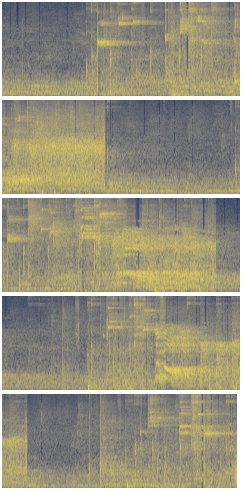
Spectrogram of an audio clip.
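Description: A table tennis ball clicks back and forth between bats and the table.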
